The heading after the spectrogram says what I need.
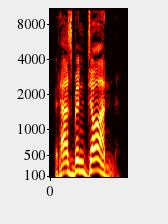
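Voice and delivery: high, loud proclamation; loud, drawn-out announcement; called out. A narrator's reading. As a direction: call it out triumphantly to a whole room, stretching the words. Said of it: "I called out".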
